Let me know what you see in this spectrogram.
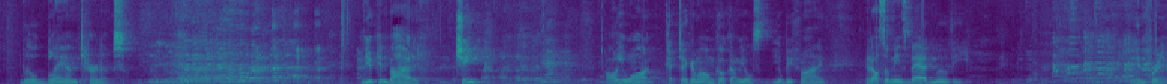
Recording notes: Live at The Story Parlor. In a unique, live-spoken word show. This event occurred at The Story Parlor, Asheville's intimate listening room.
